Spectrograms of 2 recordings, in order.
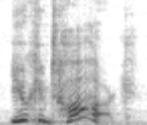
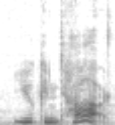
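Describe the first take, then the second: First: Higher, astonished exclamation; amazed outburst. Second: Softly stunned half-question; hushed surprise. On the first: Subaru realises she can talk, loudly amazed. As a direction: burst out with it, astounded. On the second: Subaru hears her speak, quietly stunned. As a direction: murmur it in disbelief, softly. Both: Retold or imitated.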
